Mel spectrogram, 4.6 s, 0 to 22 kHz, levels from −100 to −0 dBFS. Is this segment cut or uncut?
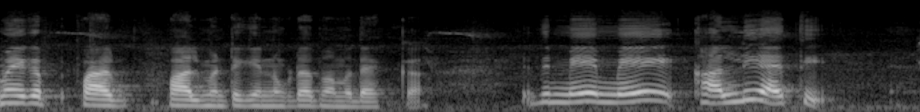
uncut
